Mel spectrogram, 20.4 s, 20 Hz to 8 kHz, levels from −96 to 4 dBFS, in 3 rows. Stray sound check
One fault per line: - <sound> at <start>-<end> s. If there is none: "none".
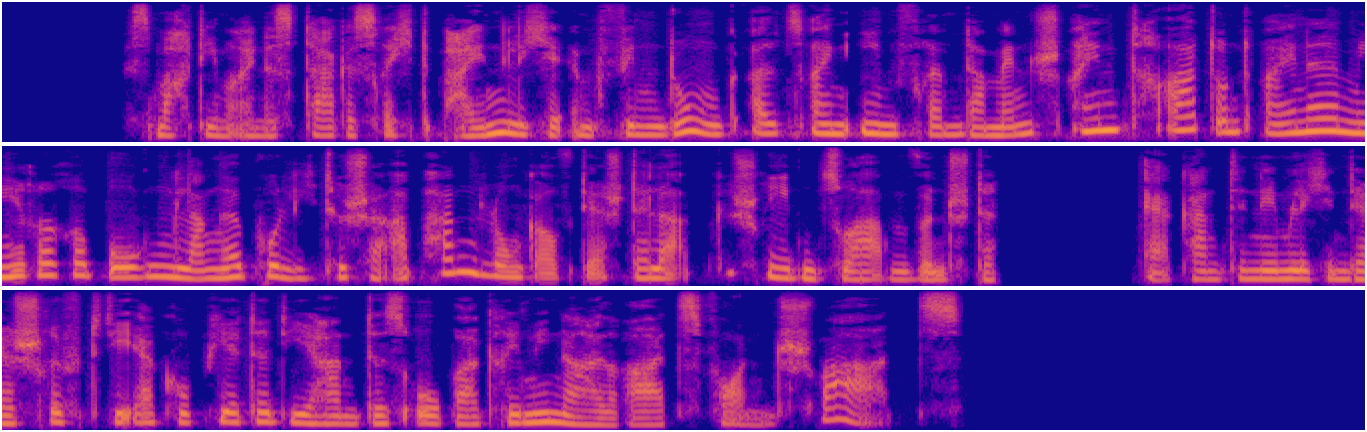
none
